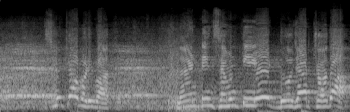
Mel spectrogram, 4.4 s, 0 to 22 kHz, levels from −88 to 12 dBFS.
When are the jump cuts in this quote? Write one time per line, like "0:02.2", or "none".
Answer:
0:02.1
